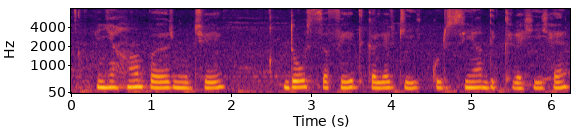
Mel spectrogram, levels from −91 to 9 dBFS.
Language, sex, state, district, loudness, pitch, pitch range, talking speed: Hindi, female, Himachal Pradesh, Shimla, -16 LUFS, 210 Hz, 200-220 Hz, 105 wpm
